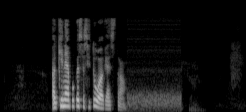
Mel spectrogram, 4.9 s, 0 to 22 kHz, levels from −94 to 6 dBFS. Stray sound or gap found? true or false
false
